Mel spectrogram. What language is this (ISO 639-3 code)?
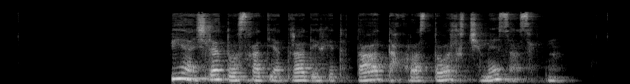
mon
